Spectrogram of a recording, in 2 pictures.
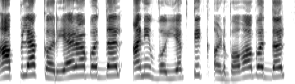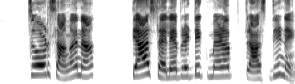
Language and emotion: Goan Konkani, angry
